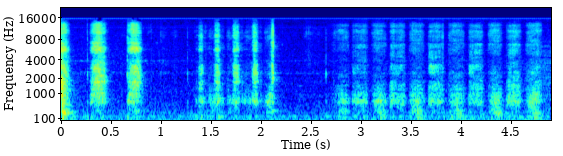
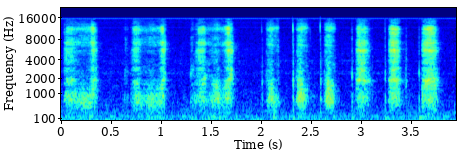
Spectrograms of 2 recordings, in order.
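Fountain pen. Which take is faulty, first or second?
second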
